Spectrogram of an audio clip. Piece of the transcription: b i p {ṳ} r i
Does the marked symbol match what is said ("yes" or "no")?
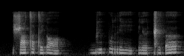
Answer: no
